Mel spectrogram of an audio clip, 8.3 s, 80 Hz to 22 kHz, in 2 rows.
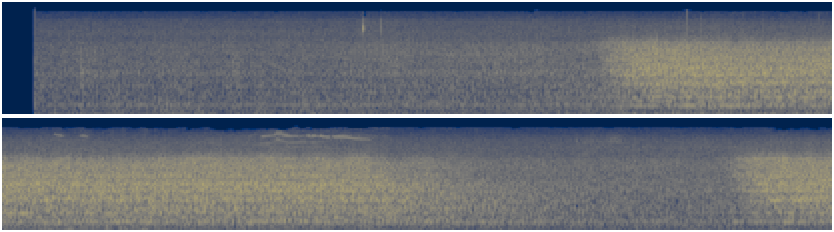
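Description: A steady rushing hiss from a Falcon 9 rocket venting propellant vapour on the launch pad, with a faint steady hum under it. It cuts in sharply, swells louder for a few seconds midway, then eases again.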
